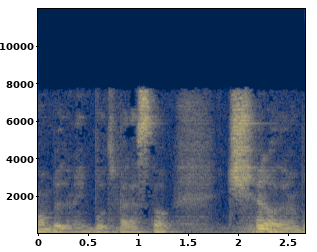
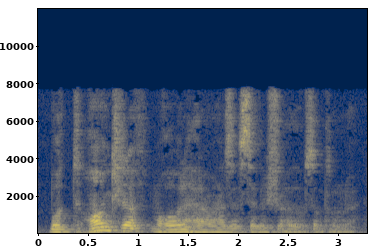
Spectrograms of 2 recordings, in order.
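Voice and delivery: ordinary delivery

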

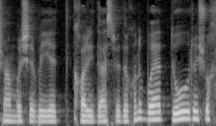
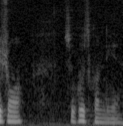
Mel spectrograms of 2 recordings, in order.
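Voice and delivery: سکوت کن دیگه dropped to a near-silent murmur; hushed aside; 3 semitones lower, 28 dB quieter than usual. Retold or imitated. Preacher quietly tells complainer to hush. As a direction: let سکوت fall away almost to nothing.

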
